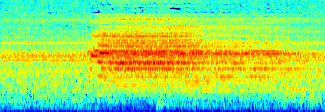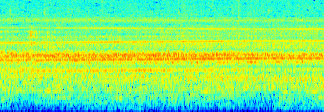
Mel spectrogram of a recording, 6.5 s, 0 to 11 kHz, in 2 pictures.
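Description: Horn from the sound system of an HO-scale SD70MAC model locomotive, a held chord of several tones. It swells louder about a second in, then eases back and holds steady.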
